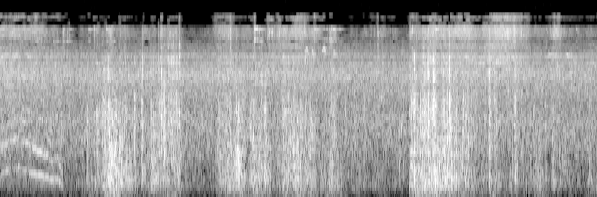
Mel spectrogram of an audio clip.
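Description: A plastic tarp rustles and crinkles as it is handled.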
